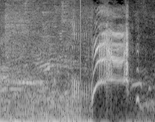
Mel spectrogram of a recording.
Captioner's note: upbeat music; bear growls; mom screaming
